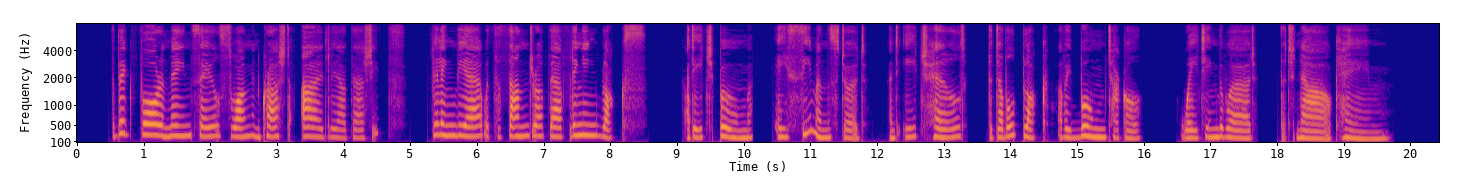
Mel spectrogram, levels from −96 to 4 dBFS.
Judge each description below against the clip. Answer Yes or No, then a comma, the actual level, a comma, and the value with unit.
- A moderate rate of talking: No, slow, 130 wpm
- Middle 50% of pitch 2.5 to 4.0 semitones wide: Yes, average, 3.6 semitones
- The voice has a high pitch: Yes, high, 215 Hz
